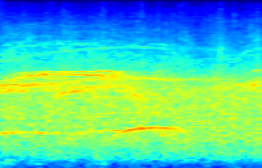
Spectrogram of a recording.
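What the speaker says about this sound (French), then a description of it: "Applaudissements même messieurs pour Indra." Audience applause and cheering at a live show, a loud continuous wash of clapping from a crowd, steady throughout.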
